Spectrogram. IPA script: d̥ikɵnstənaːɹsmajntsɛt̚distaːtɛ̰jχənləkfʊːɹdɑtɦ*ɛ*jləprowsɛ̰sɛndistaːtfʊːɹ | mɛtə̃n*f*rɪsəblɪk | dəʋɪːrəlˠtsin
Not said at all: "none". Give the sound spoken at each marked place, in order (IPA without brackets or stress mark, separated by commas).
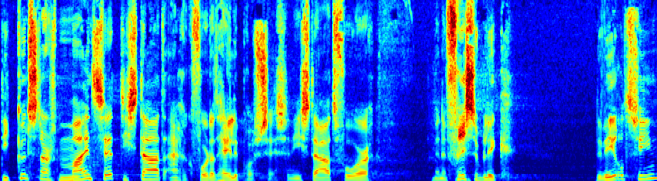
e, f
